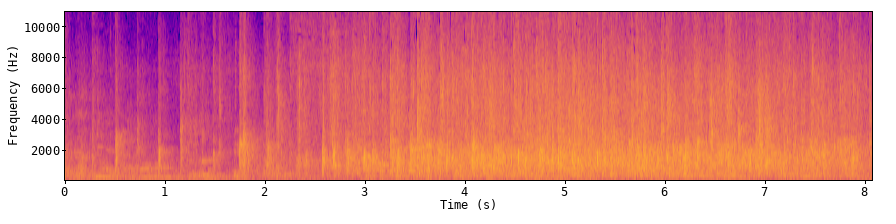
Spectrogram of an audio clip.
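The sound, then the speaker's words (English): A church audience breaks into applause as the sheriff comes in, starting as scattered claps that quickly swell into steady, loud clapping from many people, holding strong through to the end. “they clap when I leave and they clap when you come in.”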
